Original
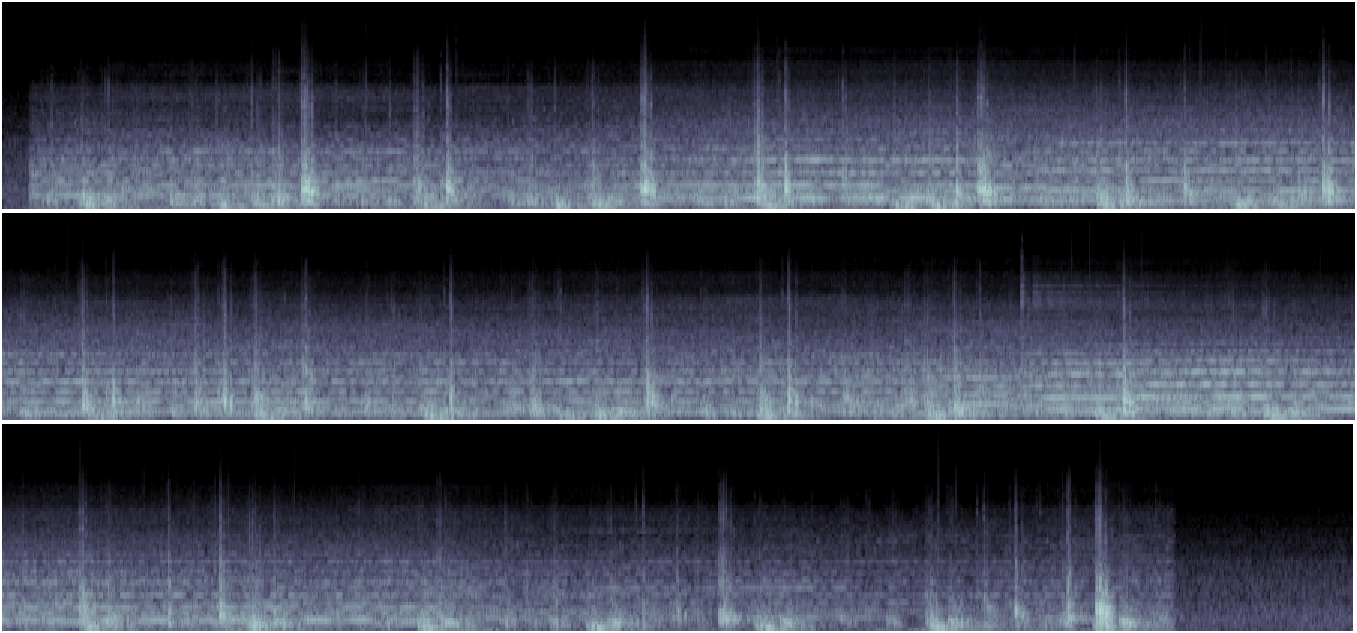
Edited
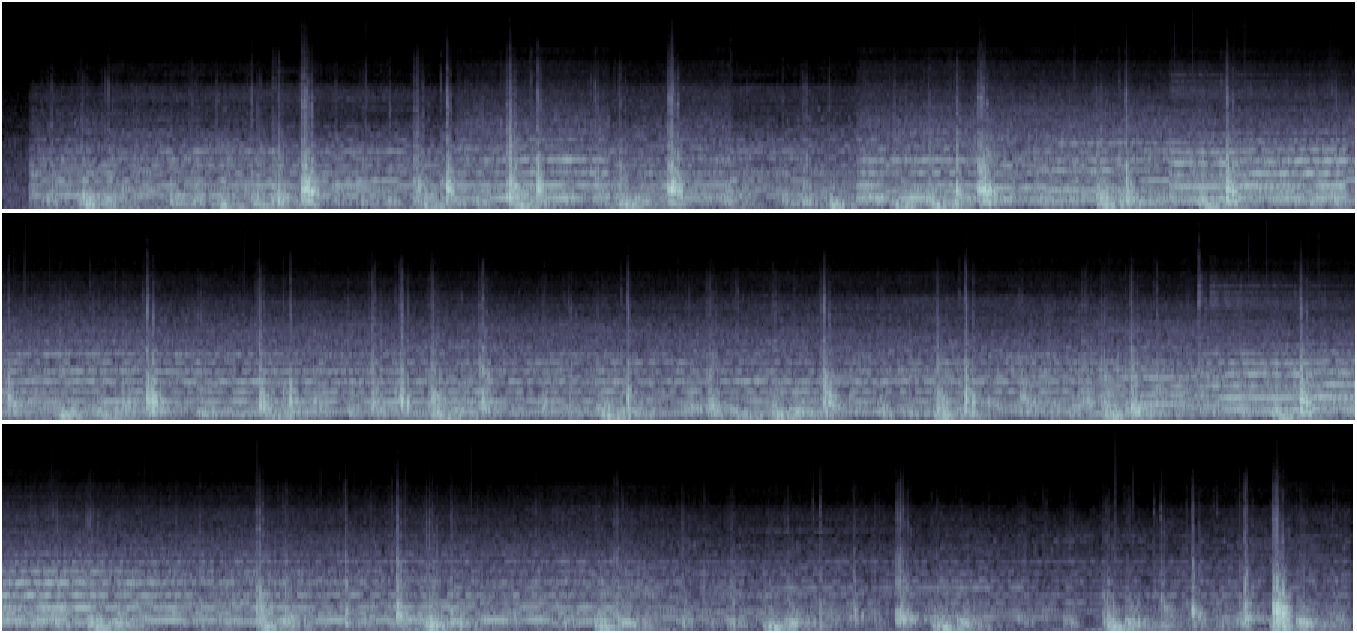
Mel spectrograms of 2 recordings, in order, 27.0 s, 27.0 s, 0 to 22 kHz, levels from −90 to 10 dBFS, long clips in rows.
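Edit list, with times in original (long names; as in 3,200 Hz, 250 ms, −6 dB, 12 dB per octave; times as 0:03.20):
0:03.02–0:03.86: swap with 0:04.67–0:05.69
0:16.11–0:17.29: duplicate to 0:07.78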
